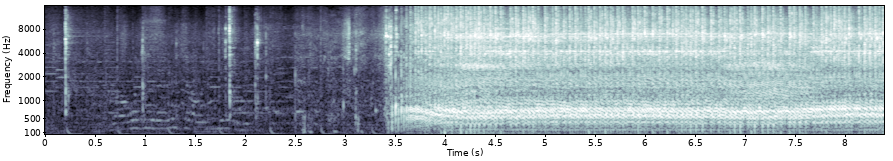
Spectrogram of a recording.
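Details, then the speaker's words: Ryobi 40cc chainsaw, hot, after cleaning (it previously would not start): quiet handling sounds, then it fires and holds a steady high, even buzz with no stumbling or misfire; running perfectly fine. "It's hot right now. I turned it on. It works perfectly fine now."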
